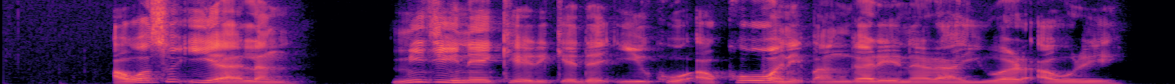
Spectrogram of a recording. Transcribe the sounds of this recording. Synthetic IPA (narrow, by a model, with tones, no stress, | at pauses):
ʔa˨wɐ˦su˦ʔɪ˨jaː˨lɐ˦m | mɪ˦d͡ʒiː˨neː˦kʲeː˨ɽɪ˦kʲʼe˦da˨ʔiː˦kʷoː˨ʔa̰˨kʷoː˦wɐ˨ne˨ɓɐ˦ŋɡɐ˦ɽeː˨na˦ɽaː˨jʊ˦wɐ˦rʔa̰˦wɽeː˦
